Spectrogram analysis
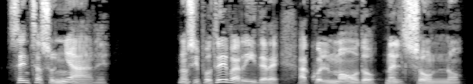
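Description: A man reading a literary story aloud at an unhurried, deliberate pace, his pitch rising and falling widely with theatrical phrasing. The recording is dry and close, with little room sound. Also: sing-song, no echo. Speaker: narrator. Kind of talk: dramatic audiobook narration.

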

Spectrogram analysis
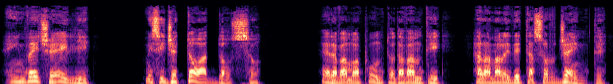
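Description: A man's voice: medium pitch, gravelly, breathy edge, no room sound, studio quality, heavily acted. A man playing a boastful bearded rancher of about fifty who tells his story emphatically.

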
